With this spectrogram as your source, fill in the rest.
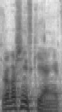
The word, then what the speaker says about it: Robaszyński-Janiec: Oh, you're not pronouncing my name, yeah? Okay, let's go. Robaszyński-Janiec? Almost, Robaszyński-Janiec.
